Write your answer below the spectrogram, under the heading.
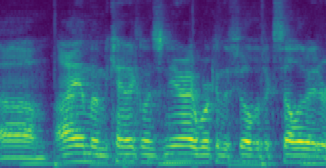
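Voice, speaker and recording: A man talks very fast at a medium pitch with ordinary pitch variation. Background noise is noticeable. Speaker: YouTube hobbyist and mechanical engineer. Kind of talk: casual vlog monologue. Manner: halting, many fillers.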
